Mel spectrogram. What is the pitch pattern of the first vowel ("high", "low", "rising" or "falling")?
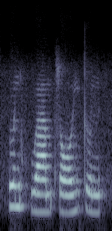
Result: high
